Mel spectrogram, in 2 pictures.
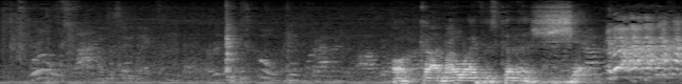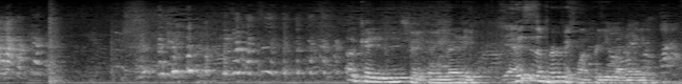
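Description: A man speaks loudly into a microphone, heard through a loudspeaker in an echoing room.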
